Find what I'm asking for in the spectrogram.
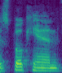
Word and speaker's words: Spokane: Did I say that correctly? Spokane? It's not Spokane, right? Spokane. – It's Spokane.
